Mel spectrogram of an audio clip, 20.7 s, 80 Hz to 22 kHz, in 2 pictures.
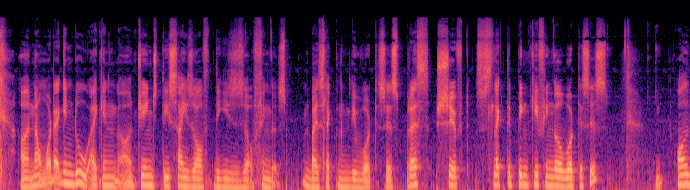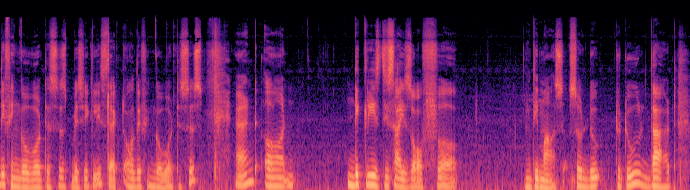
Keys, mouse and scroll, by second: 8.0 shift+click, 9.1 shift+click, 9.9 shift+click, 10.6 shift+click, 11.2 shift+click, 11.8 shift+click, 12.2 shift+click, 13.0 shift+click, 13.7 shift+click.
